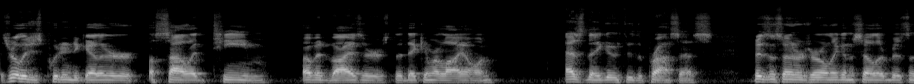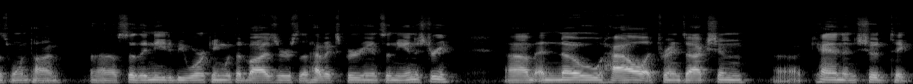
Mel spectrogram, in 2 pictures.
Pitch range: 100-110 Hz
